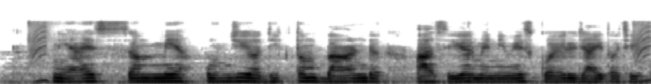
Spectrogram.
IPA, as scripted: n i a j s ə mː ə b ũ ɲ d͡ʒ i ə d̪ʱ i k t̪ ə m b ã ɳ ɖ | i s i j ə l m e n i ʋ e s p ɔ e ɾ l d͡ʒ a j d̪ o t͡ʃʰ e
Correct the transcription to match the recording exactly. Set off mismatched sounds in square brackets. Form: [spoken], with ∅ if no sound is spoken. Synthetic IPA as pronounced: n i a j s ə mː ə [p] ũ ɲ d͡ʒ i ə d̪ʱ i k t̪ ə m b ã ɳ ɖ | [a] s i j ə [ɾ] m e n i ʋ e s [k] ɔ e [∅] l d͡ʒ a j [t̪] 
